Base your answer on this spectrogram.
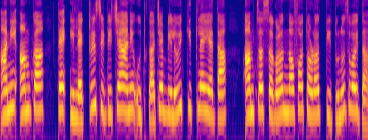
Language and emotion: Goan Konkani, neutral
